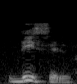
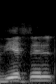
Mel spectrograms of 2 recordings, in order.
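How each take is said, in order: First: The first vowel is a single long 'ee'. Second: The first vowel glides 'ie', stressed on 'e'. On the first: This is how it is said in German. "En alemán es I" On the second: This is how everyone says it in Spanish. "todo el mundo decimos diésel"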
